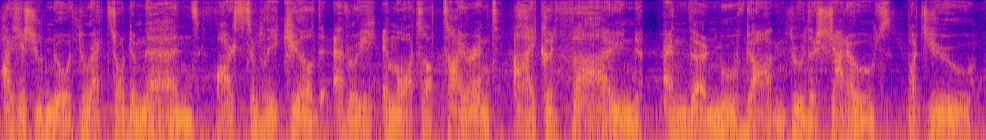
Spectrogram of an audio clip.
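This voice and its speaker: A man playing a grave, embittered alien god killer in a comic-book audio drama, delivering slow, theatrical, menacing speeches. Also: fairly even intonation, a bit bright, full character voice. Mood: brooding. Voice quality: deep gravelly voice. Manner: slow, brooding, theatrical villain monologue. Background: music under the voice.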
